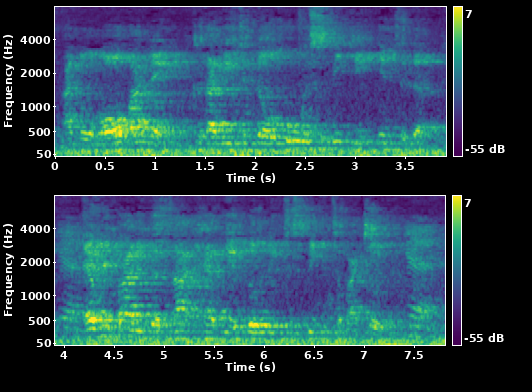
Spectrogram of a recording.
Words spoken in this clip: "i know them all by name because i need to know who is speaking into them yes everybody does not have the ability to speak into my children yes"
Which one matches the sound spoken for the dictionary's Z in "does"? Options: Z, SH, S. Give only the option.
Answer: Z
